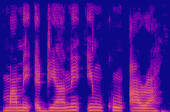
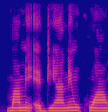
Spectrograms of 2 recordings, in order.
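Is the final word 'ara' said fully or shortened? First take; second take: fully; shortened. First: The last word is said in full as ara. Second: The last word is shortened to a single a. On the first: "The third one says" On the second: "when you are mentioning it or pronouncing it, you will say"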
